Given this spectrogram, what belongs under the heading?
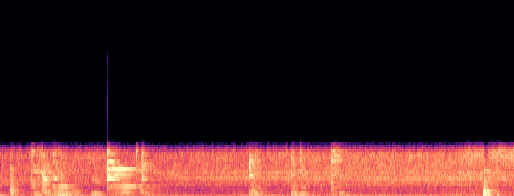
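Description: Frankfurters simmering in water in a pan over a medium-high flame, giving a steady sizzling hiss with occasional louder pops and bubbling bursts, close up and continuous with no voices.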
